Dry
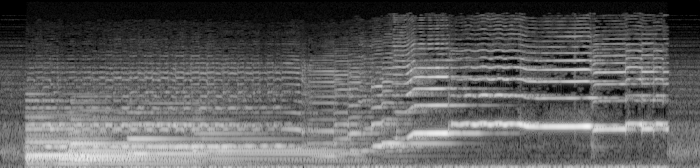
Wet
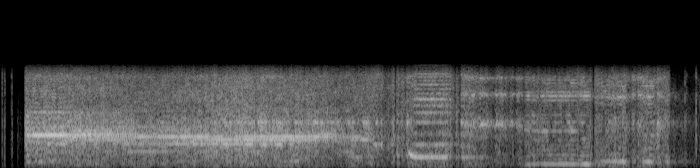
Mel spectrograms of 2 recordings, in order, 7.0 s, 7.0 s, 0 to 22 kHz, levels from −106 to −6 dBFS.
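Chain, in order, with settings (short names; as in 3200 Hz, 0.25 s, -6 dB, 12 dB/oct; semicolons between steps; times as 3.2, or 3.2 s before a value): bell 230 Hz -10 dB 0.29 oct; de-hum 279.7 Hz, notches 8; compressor 8:1, threshold -33 dBFS, peak gain reduction 19.5 dB; ring modulator 1100 Hz; fixed phaser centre 330 Hz, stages 8; overdrive pedal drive 17 dB, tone 1500 Hz, clips at -29.5 dBFS; companded quantiser 2-bit; tremolo triangle 0.5 Hz, depth 60%; analogue delay 77 ms, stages 1024, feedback 71%, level -19 dB; gain -2.5 dB; AMR-NB 4.75 kbps 8000 Hz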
